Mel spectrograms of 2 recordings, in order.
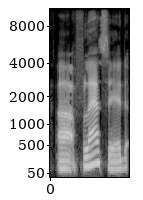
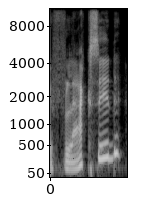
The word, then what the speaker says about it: flaccid: Flaccid. Oh, people also like to say flaccid with a K sound, flaccid. I think they don't know how it's pronounced.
